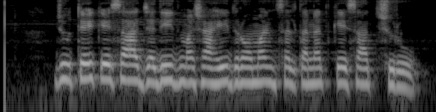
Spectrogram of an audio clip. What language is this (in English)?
Urdu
